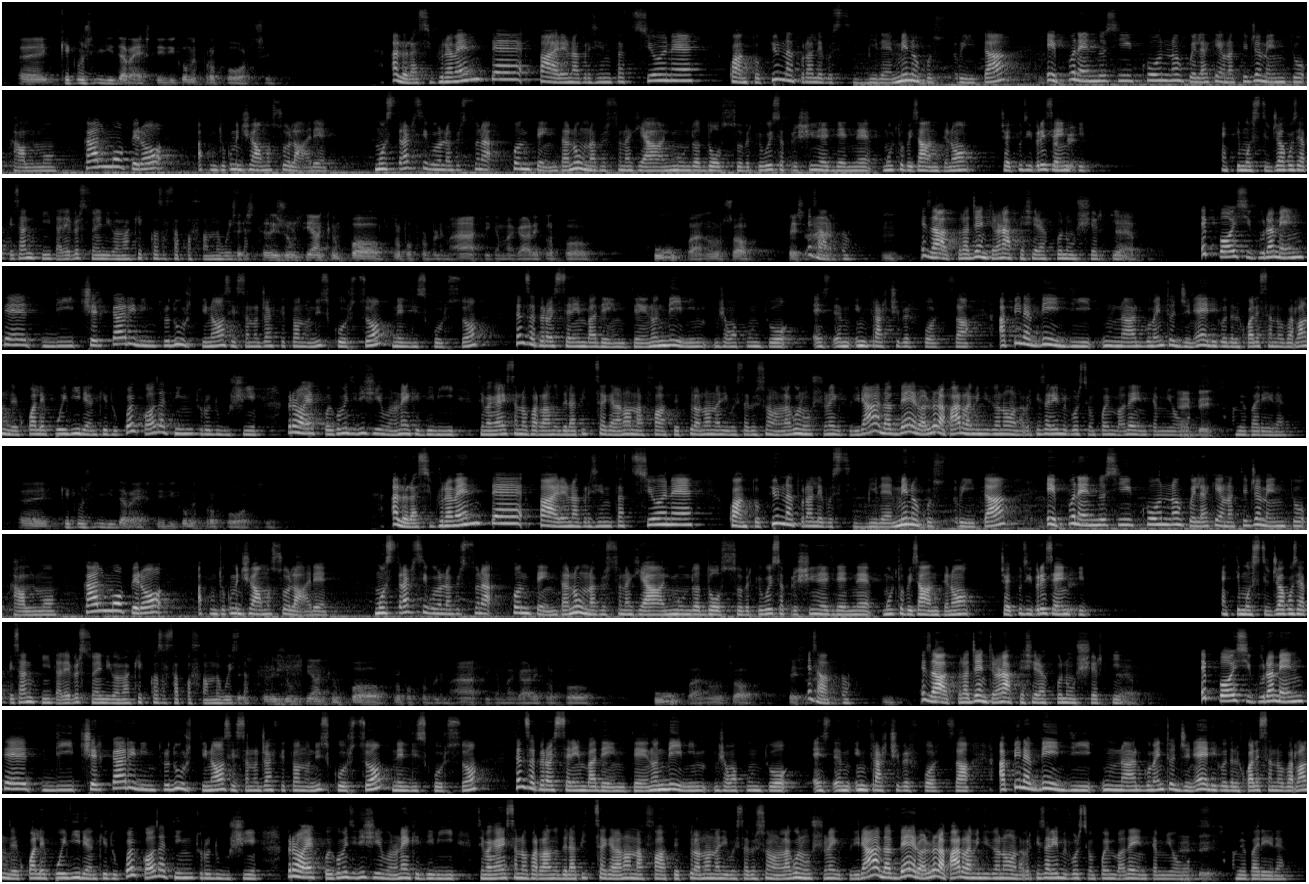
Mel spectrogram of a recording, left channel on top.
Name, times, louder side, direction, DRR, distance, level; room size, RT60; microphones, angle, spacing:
voice 1, 0.2-2.7 9.0-9.2 10.4-10.6 23.6-23.8 28.4-32.0 32.6-33.6 34.0-34.5 34.9-35.1 37.0-37.4 63.9-64.3, left 3 dB, 50° left, 10 dB, 0.8 m, -40 dB
voice 2, 3.9-6.9 7.3-10.0 10.4-13.6 13.9-14.7 15.1-16.3 16.8-22.7 23.0-23.9 25.2-28.4 34.2-34.6 35.3-37.3 38.1-43.9 44.3-47.0 47.3-48.8 49.1-64.1 64.5-65.0, right 3 dB, 20° right, 13 dB, 0.3 m, -28 dB
sound 1, 8.5-21.7, equal, 80° right, 2.9 m, -44 dB
22.0 x 8.8 x 2.5 m, 0.84 s
head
